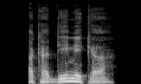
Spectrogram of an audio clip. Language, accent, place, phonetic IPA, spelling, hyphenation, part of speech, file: German, Germany, Berlin, [akaˈdeːmɪkɐ], Akademiker, Aka‧de‧mi‧ker, noun, De-Akademiker.ogg
- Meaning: 1. academic, university graduate (person with a university degree of male or unspecified sex) 2. academic (a member of an academy, college, or university)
